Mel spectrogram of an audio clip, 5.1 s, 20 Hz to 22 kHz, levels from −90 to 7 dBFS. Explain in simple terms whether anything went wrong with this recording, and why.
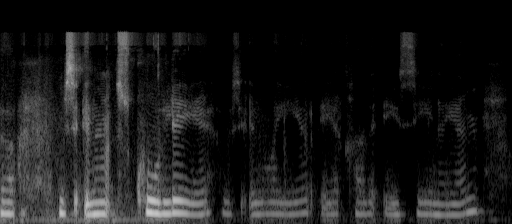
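Opus compression affects the speech throughout. It sounds hoarse, grainy and muffled, with nothing above about 12.1 kHz. The likely cause is Opus squeezed very hard into its speech-oriented hybrid mode, which trims the top end and roughens detail to save data.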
